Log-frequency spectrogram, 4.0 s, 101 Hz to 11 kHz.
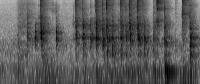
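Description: Fingertips of both hands type steadily on a full-size white RK960 mechanical keyboard with round retro plastic keycaps. The keystrokes are crisp, bright plastic clacks with very little low end, each dying away quickly in an uneven, continuous patter.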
